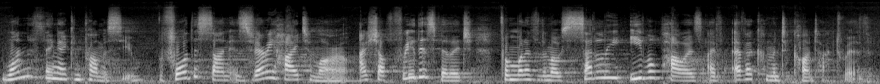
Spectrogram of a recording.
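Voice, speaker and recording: A woman's voice: medium pitch, expressive, a little fast, hardly any pauses, close to an everyday voice. Woman acting commanding lady detective in an echoing hall. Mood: commanding, determined. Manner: crisp, authoritative, formal. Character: commanding female detective Mrs. Holmes, brisk and shrewd. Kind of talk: radio play acting. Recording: reverberant hall, faint music.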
